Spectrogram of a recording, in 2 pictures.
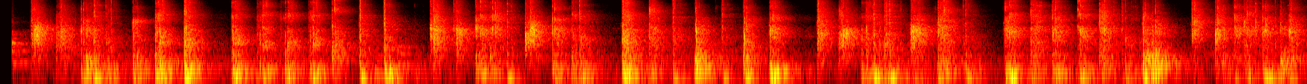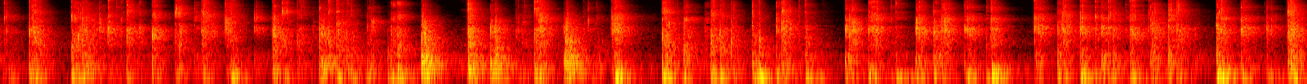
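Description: Several dancers' shoes tapping quick rhythms on a wooden floor, in phrases of rapid clicks broken by brief pauses about every two seconds.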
